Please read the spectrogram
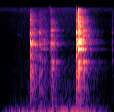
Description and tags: The sound of glass bottles touching.
Glass, Foley, Bottles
